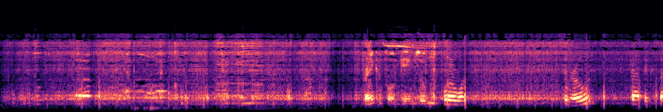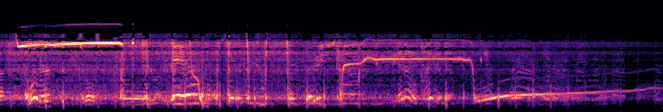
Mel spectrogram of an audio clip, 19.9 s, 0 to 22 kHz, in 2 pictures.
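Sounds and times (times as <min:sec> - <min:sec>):
voices and music from an old radio being tuned: 0:00.0 - 0:19.8
sliding whistling tones from old radio tuning: 0:10.2 - 0:11.9, 0:14.9 - 0:17.4.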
